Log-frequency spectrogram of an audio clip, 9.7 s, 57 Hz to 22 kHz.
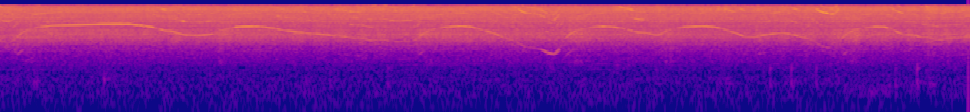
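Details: High-speed dental handpiece with a steady high-pitched whine, pitch dipping and rising as the bur cuts guide cuts along the triangular ridge of upper molar tooth #3, during a full zirconia crown preparation with a rounded shoulder.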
